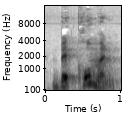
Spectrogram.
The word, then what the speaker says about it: bekommen: W czasownikach nierozdzielnie złożonych odwrotnie. Ten akcent taki pada na czasownik główny. Bekommen, entscheiden, erziehen, gefallen, missachten, verbringen, zerbeißen, empfehlen. Tak? Akcentujemy po prostu ten drugi czasownik.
